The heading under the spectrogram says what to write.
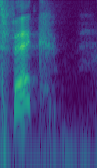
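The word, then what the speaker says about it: Ficke: You know what rhymes with Fick? – What? – Tick.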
